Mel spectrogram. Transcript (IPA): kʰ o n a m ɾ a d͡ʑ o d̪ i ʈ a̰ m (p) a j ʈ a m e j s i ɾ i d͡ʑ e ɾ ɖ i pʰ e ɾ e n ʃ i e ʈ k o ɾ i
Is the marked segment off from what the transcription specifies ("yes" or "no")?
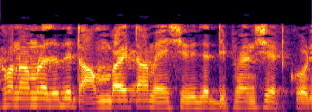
yes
